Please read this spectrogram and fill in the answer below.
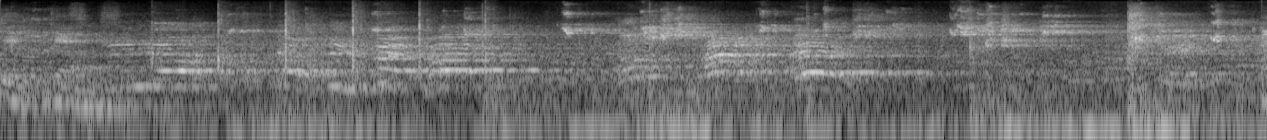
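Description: Live basketball game sound in a gym hall: a ball bouncing on the court with repeated sharp knocks, short sneaker squeaks on the floor, and crowd voices over a steady low rumble of the hall.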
